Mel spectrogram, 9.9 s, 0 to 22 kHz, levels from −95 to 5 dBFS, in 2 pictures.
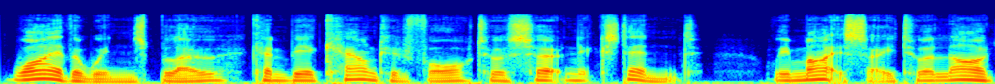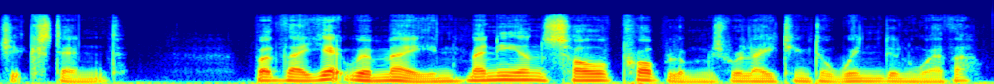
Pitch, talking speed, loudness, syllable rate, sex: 115 Hz, 175 wpm, -20 LUFS, 5.3 syllables/s, male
